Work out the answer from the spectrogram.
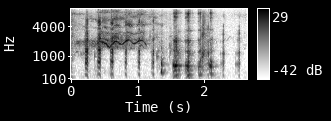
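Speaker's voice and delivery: high squealing laugh of delight. Real, not acted. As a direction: burst into a giddy laugh. Delighted by cute drink.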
